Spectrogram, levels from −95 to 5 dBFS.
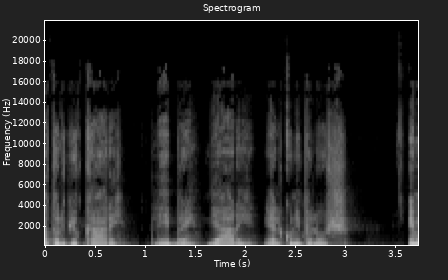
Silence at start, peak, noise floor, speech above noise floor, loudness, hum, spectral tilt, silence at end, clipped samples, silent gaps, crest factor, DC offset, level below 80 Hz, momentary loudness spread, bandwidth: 0 s; -12 dBFS; -63 dBFS; 29 dB; -35 LUFS; none; -6 dB/octave; 0 s; under 0.1%; none; 20 dB; under 0.1%; -58 dBFS; 8 LU; 18 kHz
